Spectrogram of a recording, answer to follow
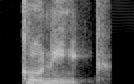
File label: "conic", Indian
